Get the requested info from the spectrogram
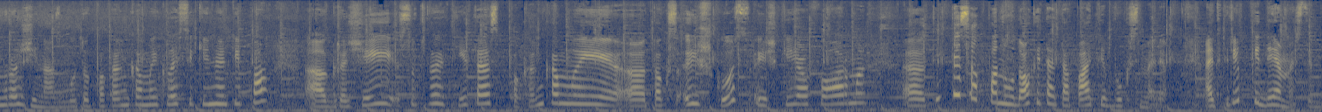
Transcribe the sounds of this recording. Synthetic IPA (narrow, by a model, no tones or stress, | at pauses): mroːʒʲiːnɐsbuːt̪ʊpɐkɐŋkɐmɐɪklˠɐsʲɪkʲɪnʲoːt̪ʲipoː | ɡrɐʒʲɛɪsʊt̪ʋɐɾʲkʲiːt̪ɐspɐkɐŋkɐmɐɪt̪oːksɐɪʃkʊsɐɪʃʲkʲɪjoːfoːrmɐ | t̪ɐɪt̪ʲiɛsʲoːkpɐnɐʊd̪oːkʲɪt̪ʲɛt̪ɑːpɑːt̪ʲiːbʊksʲmʲɛ̰ɾʲɪ̰ | ɐt̪ʲkɾʲiːpʲkʲɪtd̪ʲeːmʲɛsʲɪ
